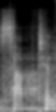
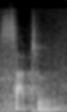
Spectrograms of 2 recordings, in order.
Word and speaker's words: subtle: Viewers যেমন SUBTLE, এটি সাবটেল হওয়ার কথা, বি সাইলেন্ট থাকবে, যেহেতু বিটি একসঙ্গে আছে এখানে বি সাইলেন্ট থাকবে। ভিউয়ার্স এটি হবে সাটল, আমার সাথে বলুন সাটল, সাটল।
